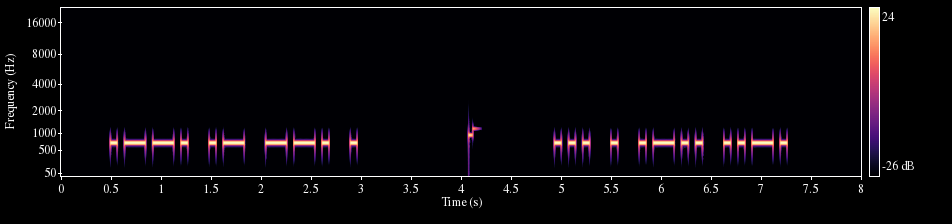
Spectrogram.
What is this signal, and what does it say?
Morse code, heard as a keyed tone, about 17 wpm, 700 Hz. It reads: PAGE SELF
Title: Sentences from Top 1000 Words - Review Part 1 - New Word Drill - 17wpm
